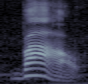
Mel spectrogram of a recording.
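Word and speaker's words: bough: o u h but it's not pronounced buff it's pronounced bow so even though a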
